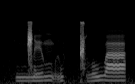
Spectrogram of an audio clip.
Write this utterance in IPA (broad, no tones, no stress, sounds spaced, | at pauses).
ŋ͡ǁ e ŋʷ ḭ w ɡ͡ǁ o w a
